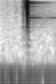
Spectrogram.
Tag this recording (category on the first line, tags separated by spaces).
Sound effects > Experimental
bones foley onion punch thud vegetable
